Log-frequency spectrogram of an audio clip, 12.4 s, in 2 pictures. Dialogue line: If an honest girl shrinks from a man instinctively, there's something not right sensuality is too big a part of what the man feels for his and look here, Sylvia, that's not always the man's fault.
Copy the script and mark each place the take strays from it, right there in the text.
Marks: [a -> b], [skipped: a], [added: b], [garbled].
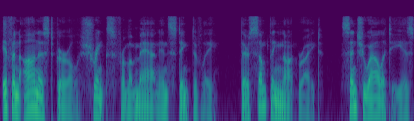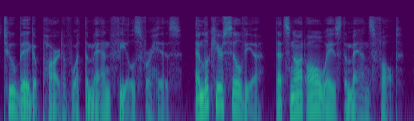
If an honest girl shrinks from a man instinctively, there's something not right sensuality is too big a part of what the man feels for his and look here, Sylvia, that's not always the man's fault.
